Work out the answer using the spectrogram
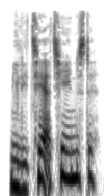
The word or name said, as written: militærtjeneste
